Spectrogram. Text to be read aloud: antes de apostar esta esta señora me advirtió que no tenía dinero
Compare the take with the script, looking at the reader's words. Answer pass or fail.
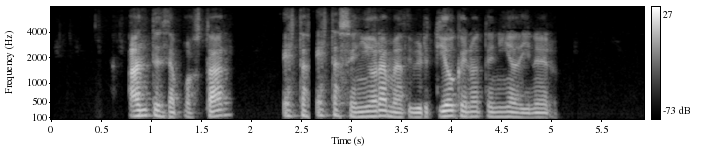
pass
